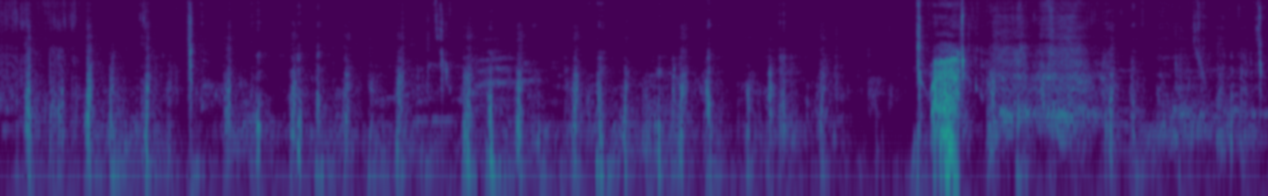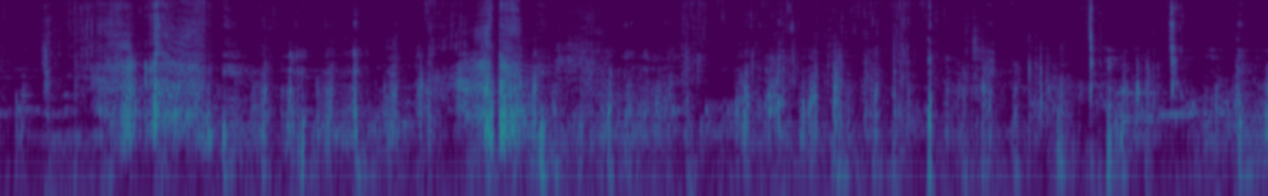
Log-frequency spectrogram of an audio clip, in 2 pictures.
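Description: Close-up chewing and eating sounds of a person eating rice and omelet curry with his fingers: many small wet mouth clicks, with a few louder bites about seven, eleven and thirteen seconds in.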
